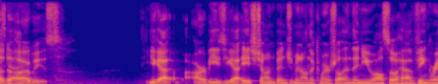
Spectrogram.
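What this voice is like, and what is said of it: Usual voice. Nothing is said of it.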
